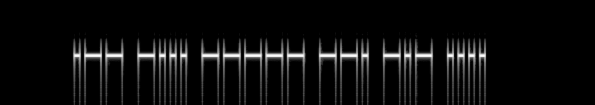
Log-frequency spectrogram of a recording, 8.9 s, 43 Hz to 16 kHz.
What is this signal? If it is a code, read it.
Morse code, heard as a keyed tone, about 15 wpm, 700 Hz. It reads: WB0GKH
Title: Call Signs Repeated 3x - 15wpm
